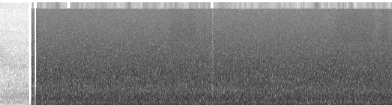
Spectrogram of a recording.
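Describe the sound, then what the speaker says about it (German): Steady white noise like a running fan, switching on abruptly and holding a loud, even hiss with no variation. "Überraschend war ein Experiment mit weißem Rauschen."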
